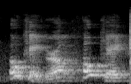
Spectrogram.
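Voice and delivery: bright high "Okay" to release the dog; high release cue. Shown as a demonstration. Trainer sings the release word to the puppy, high and bright. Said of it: "Okay releases her".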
